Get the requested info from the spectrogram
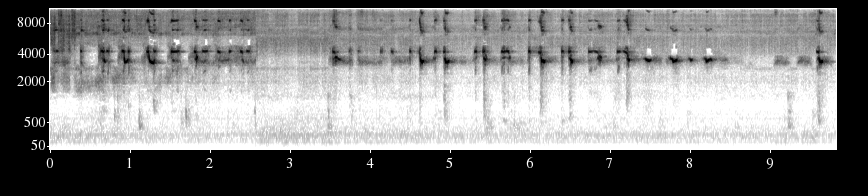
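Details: Ultrasonic scaling during an orthodontic cleaning of a patient with braces and bleeding gums, using water spray and suction: high-pitched whistling buzz in repeated short bursts as the scaler tip works along the teeth.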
